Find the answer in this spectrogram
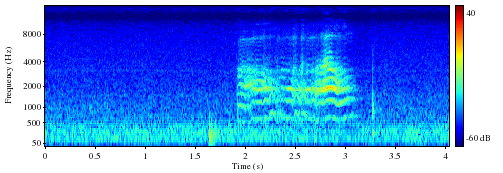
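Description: A domestic cat's drawn-out cry, about a second long with a wavering pitch, given mid-scuffle while two cats wrestle. A light knock comes just before and just after it.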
